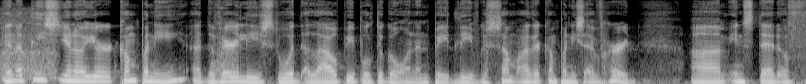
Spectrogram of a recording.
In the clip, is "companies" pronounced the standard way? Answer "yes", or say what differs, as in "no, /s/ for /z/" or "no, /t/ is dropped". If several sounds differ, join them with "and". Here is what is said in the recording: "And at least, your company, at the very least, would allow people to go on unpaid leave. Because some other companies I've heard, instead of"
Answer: no, /s/ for /z/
